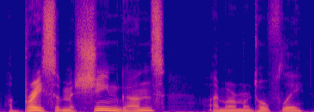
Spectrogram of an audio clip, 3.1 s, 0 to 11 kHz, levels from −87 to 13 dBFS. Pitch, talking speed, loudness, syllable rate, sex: 125 Hz, 150 wpm, -20 LUFS, 6.5 syllables/s, male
